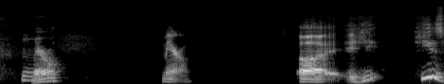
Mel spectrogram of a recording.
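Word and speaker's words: Merrill: is it Morel okay no it's just like the Pokemon Merl Merl uh he he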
